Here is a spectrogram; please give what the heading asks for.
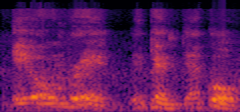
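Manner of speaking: loud mock Mexican accent. Showing off an accent for Mexico, loud Mexican accent. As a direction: call out in a put-on Mexican accent. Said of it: "Mexico, I can totally do".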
